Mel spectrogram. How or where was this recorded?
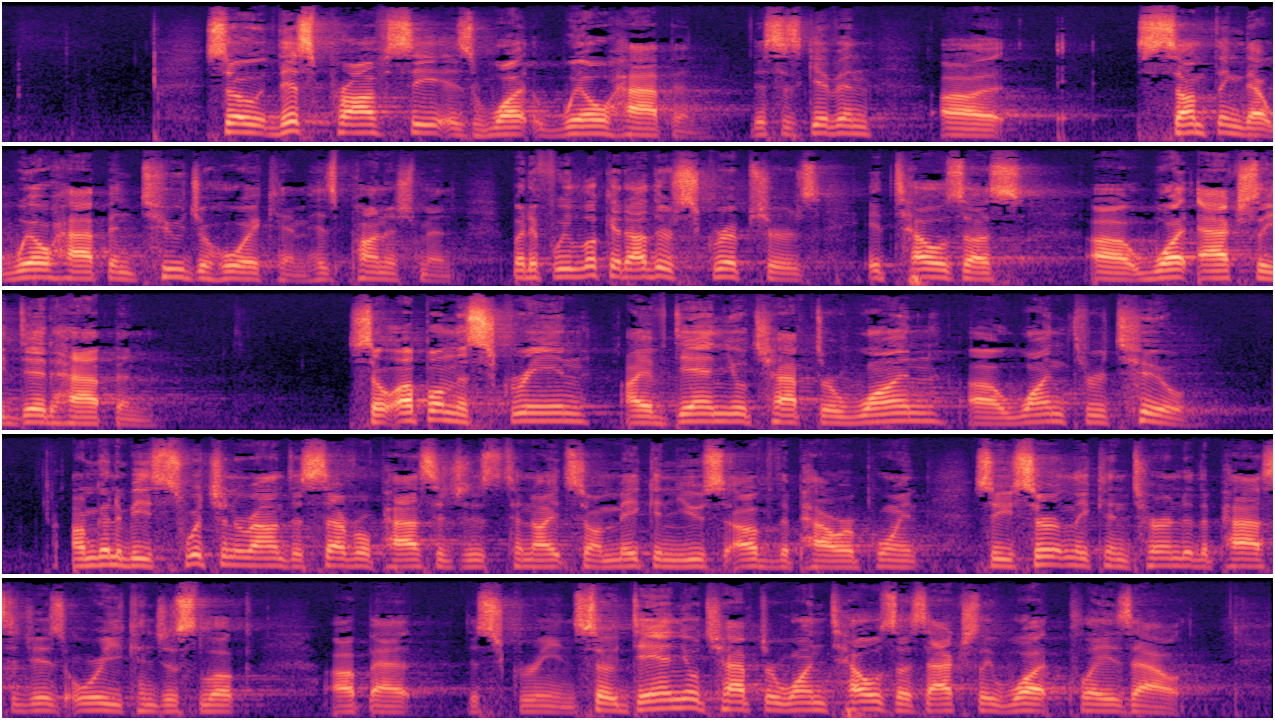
large echoing room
